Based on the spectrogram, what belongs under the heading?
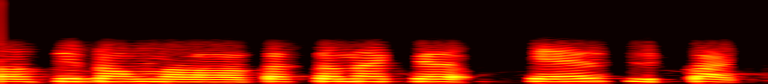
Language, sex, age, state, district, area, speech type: Goan Konkani, female, 18-30, Goa, Salcete, rural, conversation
